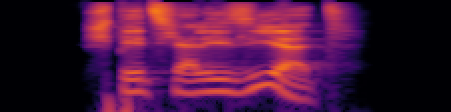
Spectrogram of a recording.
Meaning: 1. past participle of spezialisieren 2. inflection of spezialisieren: third-person singular present 3. inflection of spezialisieren: second-person plural present
- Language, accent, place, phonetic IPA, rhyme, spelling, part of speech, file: German, Germany, Berlin, [ˌʃpet͡si̯aliˈziːɐ̯t], -iːɐ̯t, spezialisiert, adjective / verb, De-spezialisiert.ogg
